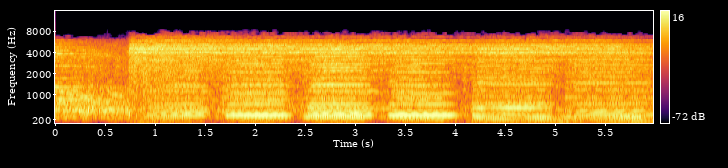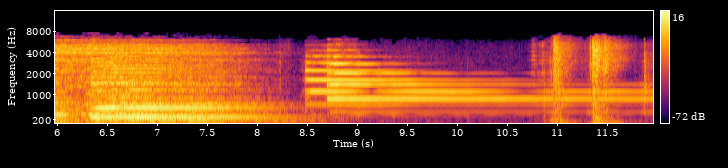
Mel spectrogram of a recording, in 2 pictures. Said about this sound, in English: Look out! There's a train coming!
